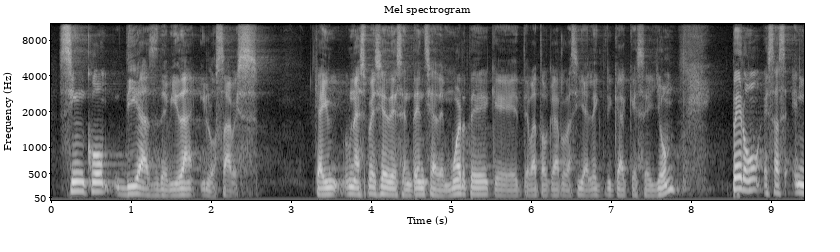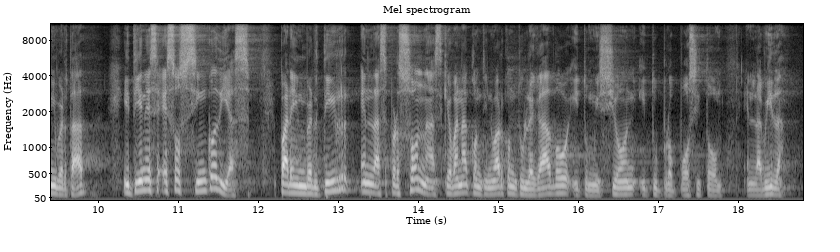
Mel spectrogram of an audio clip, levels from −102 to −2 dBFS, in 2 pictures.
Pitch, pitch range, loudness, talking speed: 120 Hz, 105-165 Hz, -27 LUFS, 180 wpm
